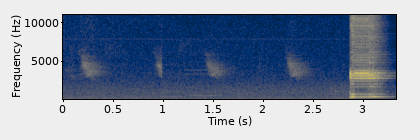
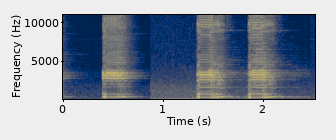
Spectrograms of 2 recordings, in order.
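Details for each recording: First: 1991 Volkswagen Vanagon factory horn circuit, before adding a horn relay: two short dual-tone honks, a low note under a sharp high one, sounding thin; owner attributes it to the factory circuit; weak horn. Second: 1991 Volkswagen Vanagon horn before adding a horn relay: three short, clean blasts with bright, steady tone; not bad but not correct, believed underpowered through factory circuit.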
